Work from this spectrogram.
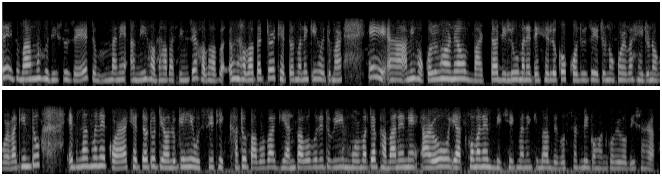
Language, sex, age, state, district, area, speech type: Assamese, female, 18-30, Assam, Dibrugarh, rural, conversation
